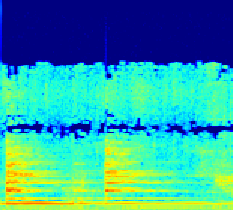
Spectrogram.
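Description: Hanging metal temple bell struck twice, at the start and again about a second in, each strike ringing on with a steady, clear tone.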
